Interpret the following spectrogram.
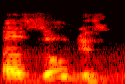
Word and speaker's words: AZM: Azumi. Wait, there's no I though. But it's pronounced Azumi.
